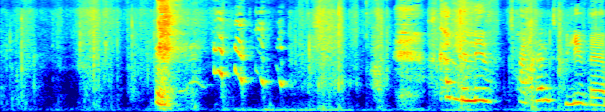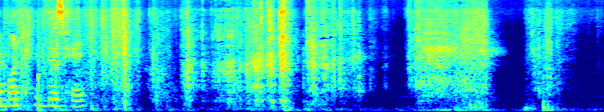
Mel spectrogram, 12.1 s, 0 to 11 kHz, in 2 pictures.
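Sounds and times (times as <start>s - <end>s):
plastic packaging rustling: 0.0s - 1.7s, 2.6s - 9.6s
packaging scraping rasp: 7.1s - 11.0s.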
